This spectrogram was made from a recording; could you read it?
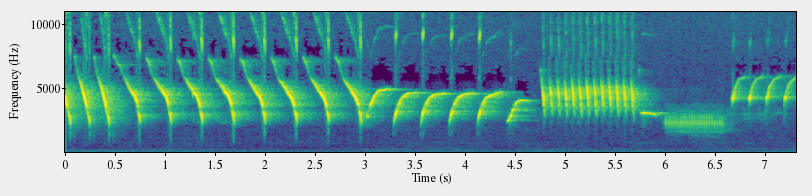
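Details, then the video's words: Canary singing to train young birds: a series of loud downswept whistled notes slowing and lowering, then a high rapid trill, a low buzz, and short repeated chirps. "KENARI GACOR NGEROL panjang bagus untuk PANCINGAN dan MASTERAN paud | CANARY SINGING"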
